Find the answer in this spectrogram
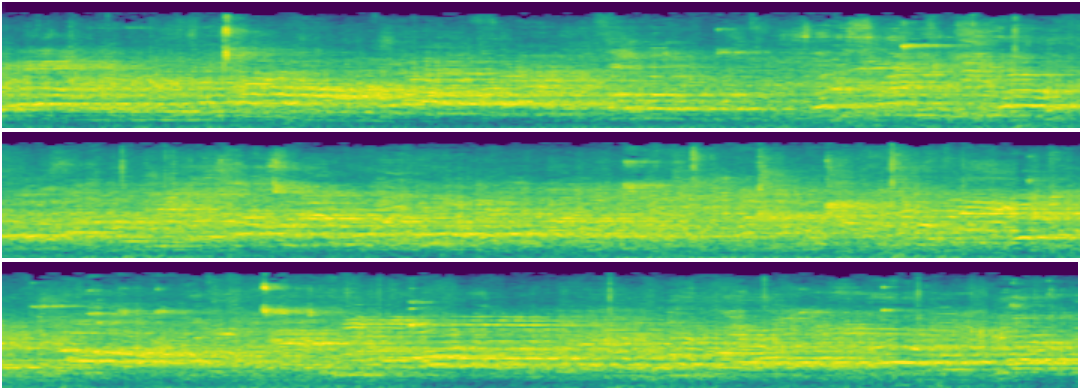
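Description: A basketball bouncing on a hardwood gym floor, under steady overlapping chatter of spectators and players in a large gym.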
